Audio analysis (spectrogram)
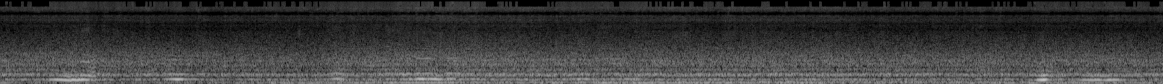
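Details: Several bees at a feeder make a continuous low buzzing drone, with individual insects swelling louder as they pass close, around the first second and again near the tenth, over a constant steady hum.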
